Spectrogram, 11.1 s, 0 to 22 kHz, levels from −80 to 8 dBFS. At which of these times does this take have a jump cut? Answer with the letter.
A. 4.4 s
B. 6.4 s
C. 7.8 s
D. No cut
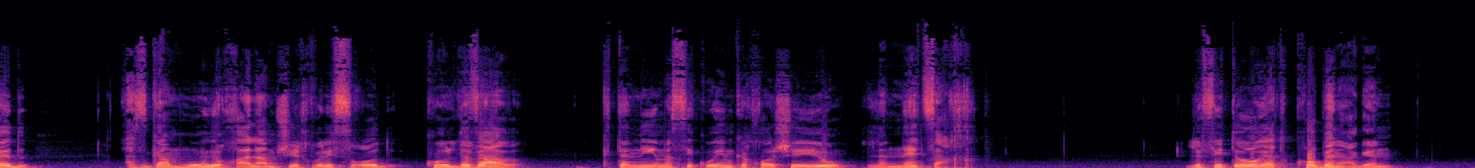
B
